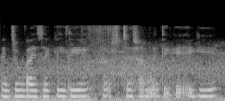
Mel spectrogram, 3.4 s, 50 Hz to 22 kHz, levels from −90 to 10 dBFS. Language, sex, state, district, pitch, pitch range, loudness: Bengali, female, Tripura, West Tripura, 245 Hz, 240-245 Hz, -14 LUFS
